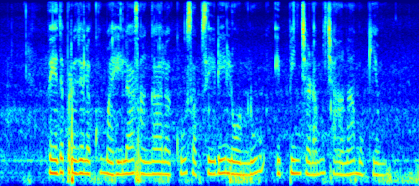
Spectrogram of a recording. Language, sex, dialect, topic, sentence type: Telugu, female, Southern, banking, statement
